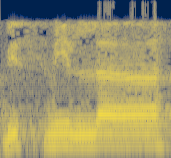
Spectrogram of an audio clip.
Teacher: تقدم عند شرح البيت 44 أن العرب تفخم بإجماع لفظ الجلالة الله إن سبق بفتحة أو ضمة، أما إن سبق بكسرة أو إمالة فإن اللام تبقى على أصلها من الترقيق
